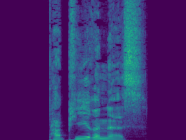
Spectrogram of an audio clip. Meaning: strong/mixed nominative/accusative neuter singular of papieren
- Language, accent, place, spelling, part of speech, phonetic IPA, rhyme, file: German, Germany, Berlin, papierenes, adjective, [paˈpiːʁənəs], -iːʁənəs, De-papierenes.ogg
